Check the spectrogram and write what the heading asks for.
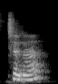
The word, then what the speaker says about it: tida: For sister, it's tida.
